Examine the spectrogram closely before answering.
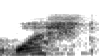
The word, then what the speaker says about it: washed: answer welcome back so the answer for washed is one syllable that's why just one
